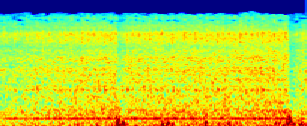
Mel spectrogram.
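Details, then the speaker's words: Honda Accord/Civic with AC not working: after tapping the relay, a steady mid-pitched hum with a couple of soft clicks holds over the idle as the AC compressor engages and runs; a bad relay is suspected. "all right so right now the ac kicked in just because i tapped the relay"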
